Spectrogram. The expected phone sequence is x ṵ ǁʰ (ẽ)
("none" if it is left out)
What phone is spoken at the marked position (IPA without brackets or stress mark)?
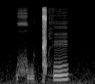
ẽ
